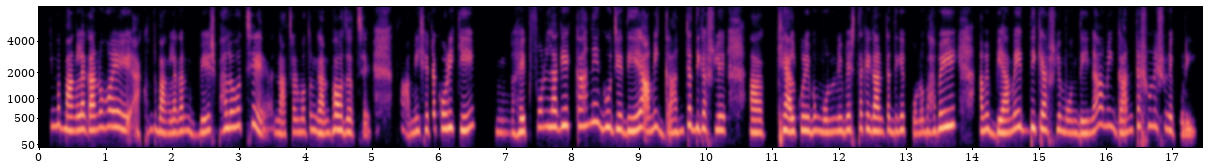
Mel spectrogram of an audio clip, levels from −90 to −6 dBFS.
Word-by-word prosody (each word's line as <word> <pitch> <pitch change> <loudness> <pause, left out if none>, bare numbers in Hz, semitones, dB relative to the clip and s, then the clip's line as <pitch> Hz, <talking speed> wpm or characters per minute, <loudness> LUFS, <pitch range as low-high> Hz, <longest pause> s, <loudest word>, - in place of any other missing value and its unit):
কিংবা, 350 +2 -4
বাংলা 270 +2 +4
গানও 280 +4 +4
হয় 340 -1 +3
এ - - +1 0.2
এখন 220 - -19
তো - - -6
বাংলা 230 0 -1
গান 255 +1 -1 0.2
বেশ 255 +4 0
ভালো 310 +3 +1
হচ্ছে, 375 +2 -4 0.4
নাচার 220 +3 -4
মতন 275 +4 -6
গান 220 -1 +2
পাওয়া 280 -1 +6
যাচ্ছে। 230 -5 -4 0.6
আমি 225 +3 -6
সেটা 285 +1 0
করি 310 +2 +5
কি 270 0 +4 0.5
উম 230 -1 -11 0.2
headphone 330 +7 0
লাগিয়ে 350 +2 +4
কানে 365 +5 0
গুঁজে 310 -3 +2
দিয়ে 260 +2 +3 0.2
আমি 300 +6 -2 0.2
গানটার 260 +10 0
দিকে 310 -1 +3
আসলে 275 -1 -1 0.5
আ - - +6 0.4
খেয়াল 260 -3 +6
করি 275 -1 +2
এবং 265 +1 -3
মনোনিবেশ 255 +3 -2
থাকে 300 -1 0
গানটার 255 0 +2
দিকে। 270 +2 0
কোনোভাবেই 255 +9 +2 0.5
আমি 275 +3 +1
ব্যায়ামের 235 +8 +3
দিকে 310 -1 +3
আসলে 280 +1 -5
মন 230 -1 -5
দেই 220 0 0
না 265 - +1
আমি 355 0 -7 0.2
গানটা 260 +9 -2
শুনে, 360 -1 -5
শুনে 285 -4 -3
করি। - - -5
275 Hz, 180 wpm, -23 LUFS, 245-315 Hz, 0.6 s, পাওয়া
